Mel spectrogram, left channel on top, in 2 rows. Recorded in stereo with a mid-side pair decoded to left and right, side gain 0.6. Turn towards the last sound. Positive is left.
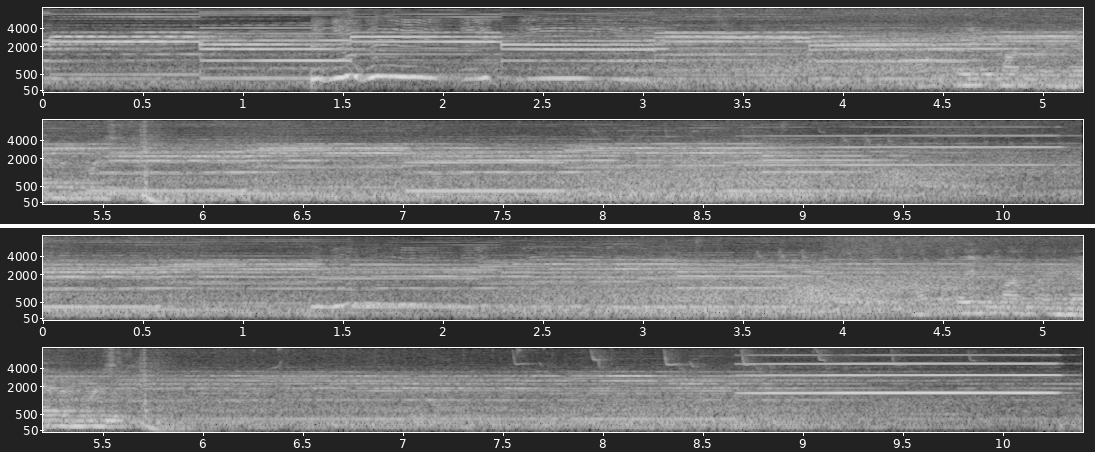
turn(degrees=-55)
